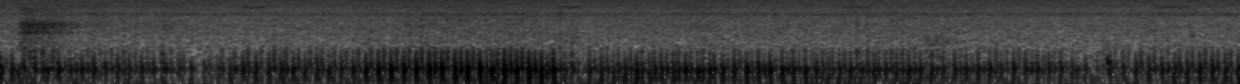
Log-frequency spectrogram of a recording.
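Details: Short stretch of a domestic cat's purr, a close, rhythmic low rumble that grows louder around the middle and then eases, with a faint high squeak at the very start.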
